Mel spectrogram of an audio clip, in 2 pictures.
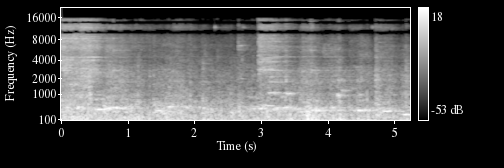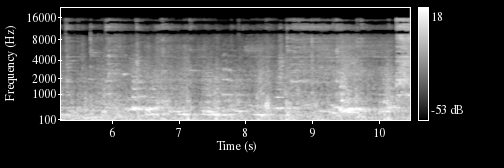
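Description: Covered hopper cars of a freight train rolling past close by: a steady rumble of steel wheels on rail, with short squeals and clacks from the trucks. Sharper bangs come about three seconds in and again near the end.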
